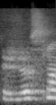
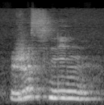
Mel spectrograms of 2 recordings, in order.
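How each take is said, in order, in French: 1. Le nom est prononcé à la française. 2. Le nom est prononcé à l'anglaise. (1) "son prénom se prononce Jocelyn en France" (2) "son prénom se prononce Jocelyne aux États-Unis"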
